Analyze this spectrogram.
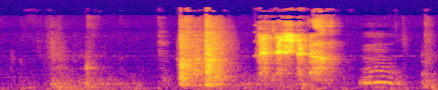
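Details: Blue-eyed cockatoo exchanging its daily morning greeting with its female owner indoors: two loud, raspy, voice-like bursts of mimicked talk, with her speech around it.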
